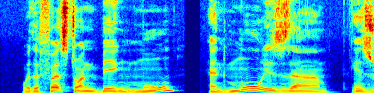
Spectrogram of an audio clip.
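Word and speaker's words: mu: The first one is moo. Moo has a sound as m the English m as in the word mother.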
